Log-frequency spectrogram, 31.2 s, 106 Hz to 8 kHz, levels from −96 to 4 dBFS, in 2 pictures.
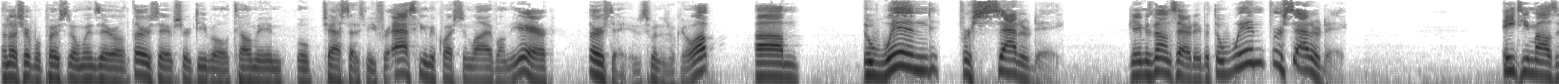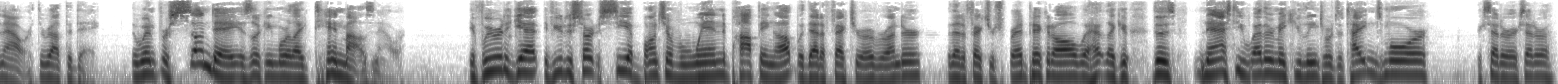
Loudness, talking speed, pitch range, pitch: -20 LUFS, 225 wpm, 130-175 Hz, 155 Hz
